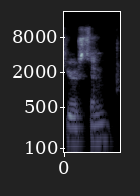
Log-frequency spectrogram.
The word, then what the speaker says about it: Kirsten: So it is pronounced Kiersten because my wife Kiersten sent me a American Girl doll video, and they I said did?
